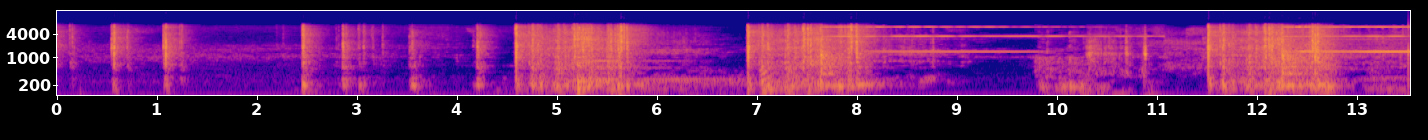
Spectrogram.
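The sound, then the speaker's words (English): A mechanical cash register being operated: a series of sharp key clacks and clunks, then the ratcheting whir of the drawer mechanism and a bright bell ding, repeated, clear with no talking. “Cash register? That is it, a cash register.”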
